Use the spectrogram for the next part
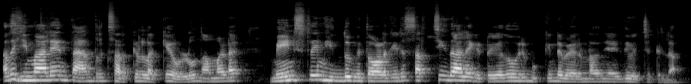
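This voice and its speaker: A man's voice: fairly high pitch, fast. A man with a Malayali accent hosting a podcast, explaining things casually with many fillers and English words mixed in. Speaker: podcast host.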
